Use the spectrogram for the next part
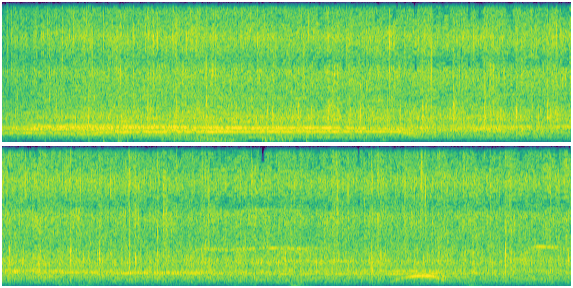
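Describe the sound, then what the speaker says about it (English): A lecture audience applauds Dr. Charles Thomas Cayce, grandson of Edgar Cayce. Dense, sustained clapping from a large crowd fills the whole stretch at an even level. "A round of applause for Dr."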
